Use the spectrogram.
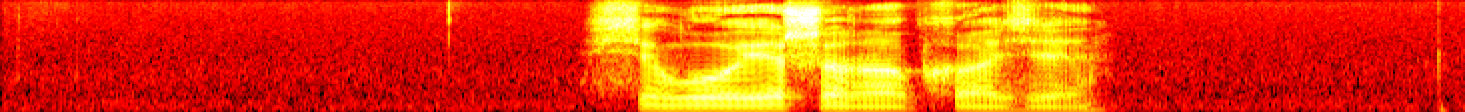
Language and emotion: Russian, neutral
